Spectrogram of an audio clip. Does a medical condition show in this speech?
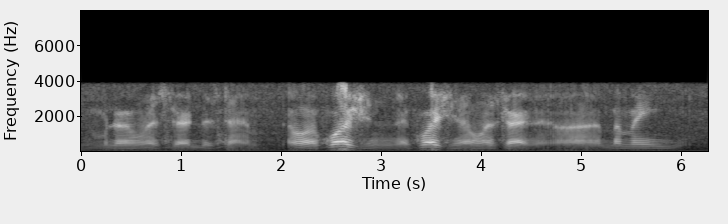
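Yes: speech impediment; hard for listeners with hearing impediments to understand unless careful.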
